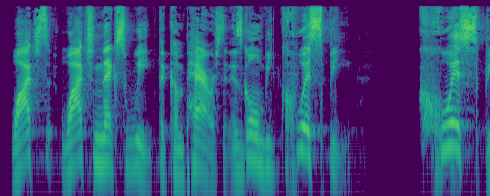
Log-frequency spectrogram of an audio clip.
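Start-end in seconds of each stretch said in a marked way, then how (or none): 2.3-4.9 slow, drawn-out, stressing every word. Promising the stream will look crispy next week: talking like Tony. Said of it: "talking like Tony".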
